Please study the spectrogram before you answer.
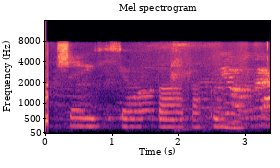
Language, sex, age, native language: Icelandic, female, 8, Icelandic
